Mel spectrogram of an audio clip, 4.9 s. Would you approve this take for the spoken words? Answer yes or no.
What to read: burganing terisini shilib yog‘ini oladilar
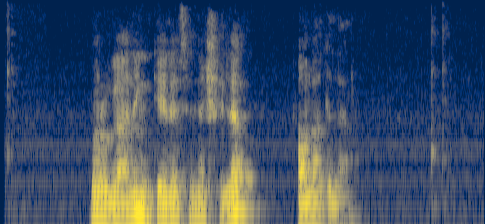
no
